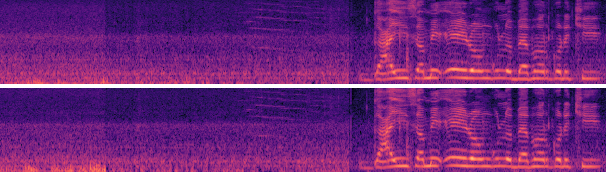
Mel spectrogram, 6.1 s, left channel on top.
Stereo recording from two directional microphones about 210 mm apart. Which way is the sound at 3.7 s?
20° right (ahead or behind).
